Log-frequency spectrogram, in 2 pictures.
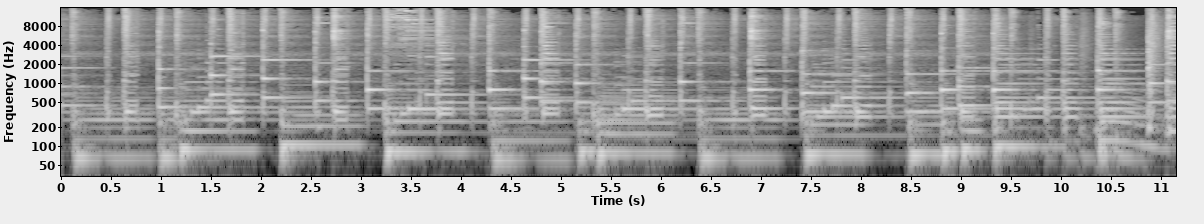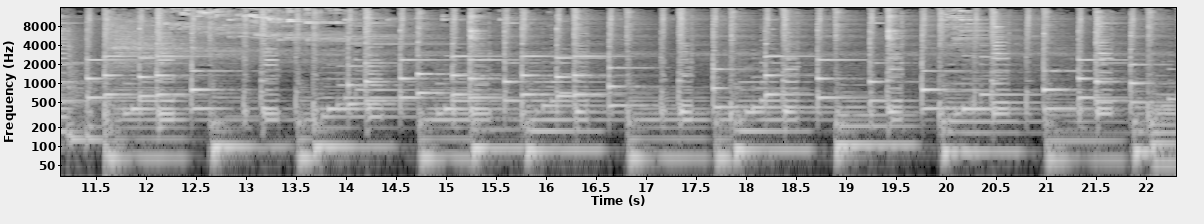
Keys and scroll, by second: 5.4 ctrl+z, 8.1 ctrl+z, 11.1 Tab.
